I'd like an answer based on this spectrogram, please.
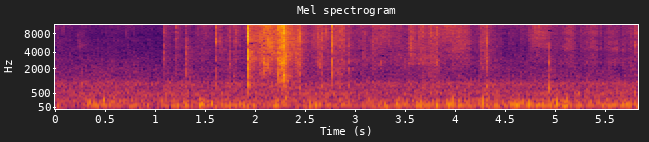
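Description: Handling noise from a plastic handheld gimbal being turned over in the hand and set down: a few light clicks, then a short cluster of rattling clicks and rustle about two seconds in, over a steady low background rumble.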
